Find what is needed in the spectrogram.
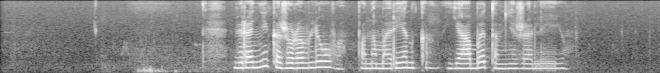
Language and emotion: Russian, neutral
